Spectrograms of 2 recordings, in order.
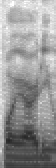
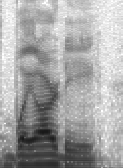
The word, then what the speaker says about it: Boyardee: Like, in recent years, they've gone real hard on, like, the artisanal practices of the original Chef Boyardee, who was Chef Boyardee. – Mm. – It was spelled B-O-Y-A-R-D-I. – Yeah. – And then now they spell it B-O-Y-A-R-D-E-E because it's easier for us Americans to say.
